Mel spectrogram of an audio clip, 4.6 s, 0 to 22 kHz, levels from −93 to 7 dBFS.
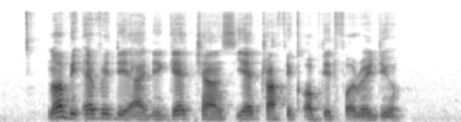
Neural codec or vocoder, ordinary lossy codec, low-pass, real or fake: vocoder, 44.1 kHz, 128 mel bands every 256 samples, BigVGAN v2; none; 14.4 kHz; fake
